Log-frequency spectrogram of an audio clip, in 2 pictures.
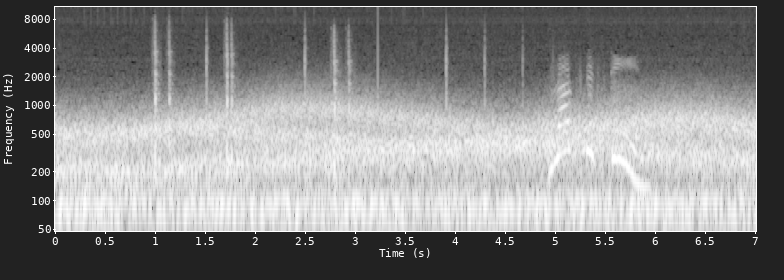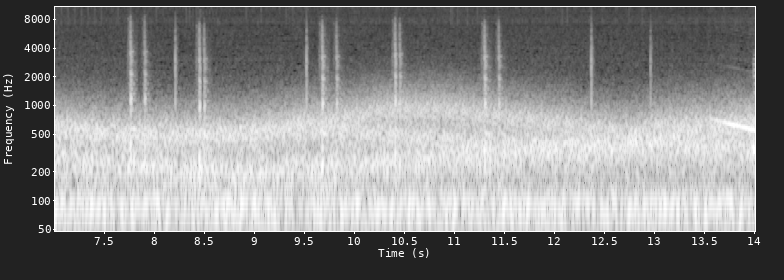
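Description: Tennis balls are hit back and forth with sharp, clicky pops.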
